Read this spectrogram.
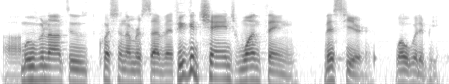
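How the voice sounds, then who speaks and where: A man's voice: fairly low pitch, animated, a little fast, fairly bright tone. A young man in a casual vlog, rambling through questions and school stories and tagging his sentences with "right?". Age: young adult. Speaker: vlogger.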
